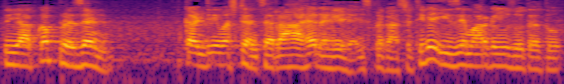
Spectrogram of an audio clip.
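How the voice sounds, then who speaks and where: A woman teaching an English translation lesson. She reads English slowly word by word, explains each word in Hindi, and often checks that her students follow. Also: low-pitched, darkish tone, a little hiss or hum, rough recording. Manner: checks understanding with frequent questions. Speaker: English tutor.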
